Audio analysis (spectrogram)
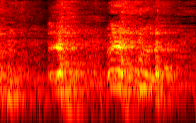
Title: Jenis - Jenis Batuk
